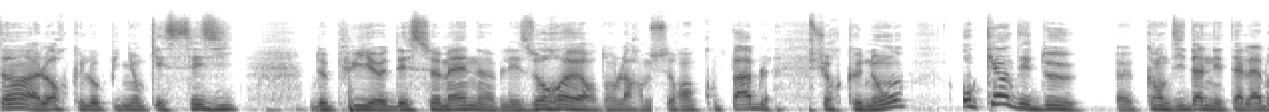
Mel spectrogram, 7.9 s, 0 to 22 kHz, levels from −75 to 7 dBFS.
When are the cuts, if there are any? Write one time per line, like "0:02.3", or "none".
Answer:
0:00.9
0:03.1
0:04.1
0:05.0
